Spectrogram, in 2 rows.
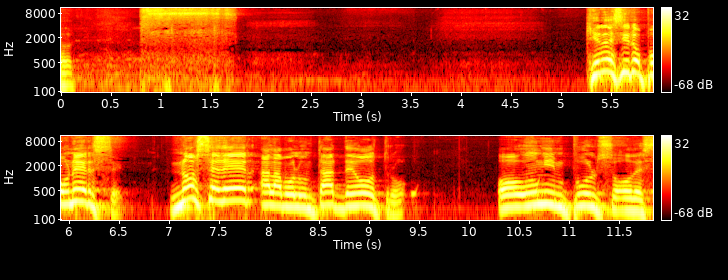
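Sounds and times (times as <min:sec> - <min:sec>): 
speech: 0:00.0 - 0:00.2, 0:00.8 - 0:01.1, 0:05.3 - 0:09.5, 0:10.3 - 0:11.8
person imitating a snake hiss: 0:00.8 - 0:01.8.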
